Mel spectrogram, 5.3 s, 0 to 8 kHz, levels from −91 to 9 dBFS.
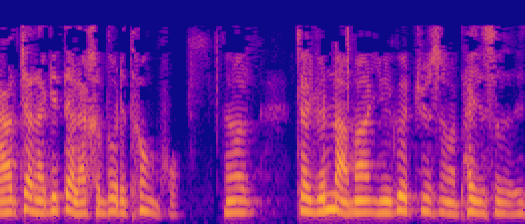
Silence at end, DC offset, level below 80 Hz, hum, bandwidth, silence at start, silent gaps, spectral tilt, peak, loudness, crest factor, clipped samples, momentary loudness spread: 0 s; under 0.1%; -62 dBFS; none; 5.8 kHz; 0 s; none; -12 dB/octave; 0 dBFS; -15 LUFS; 14 dB; under 0.1%; 10 LU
